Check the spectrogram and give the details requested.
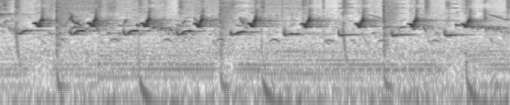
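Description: Purple Martin giving quick, gurgling chirps, nearly three per second, over soft background music and low kitchen thumps.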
